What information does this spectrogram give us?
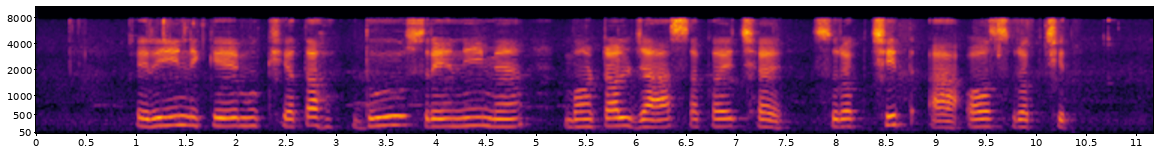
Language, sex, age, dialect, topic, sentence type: Maithili, female, 51-55, Eastern / Thethi, banking, statement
